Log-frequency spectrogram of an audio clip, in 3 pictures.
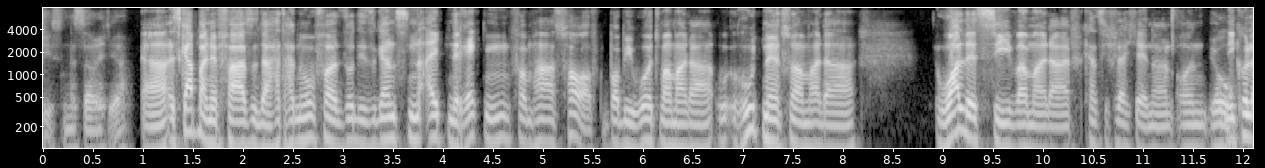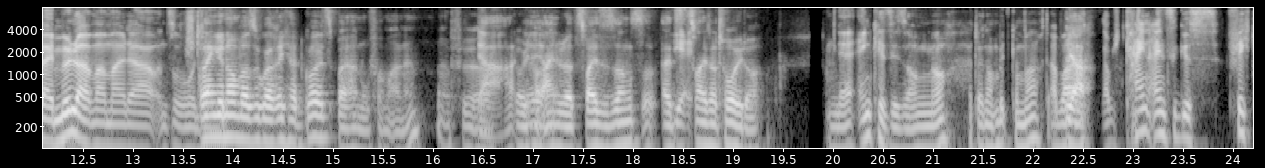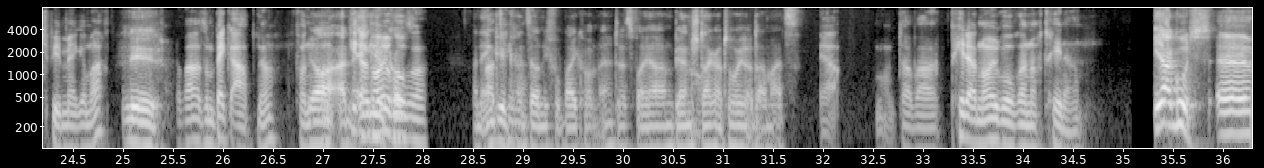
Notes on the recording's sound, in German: Aufgezeichnet am 06.05.2022 via Skype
